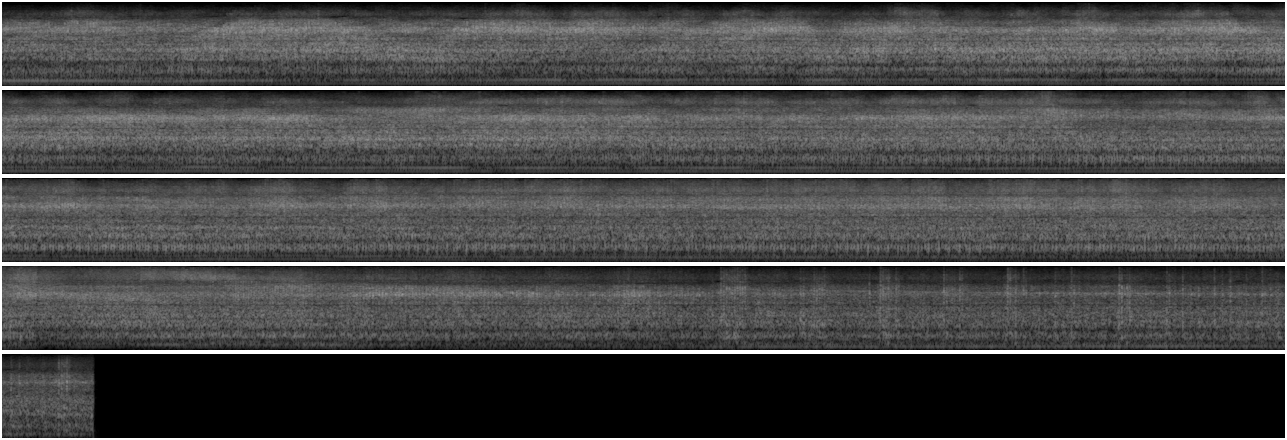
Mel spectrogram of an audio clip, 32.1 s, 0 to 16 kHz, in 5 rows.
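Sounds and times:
tractor engine lugging: 0.0 - 26.2.

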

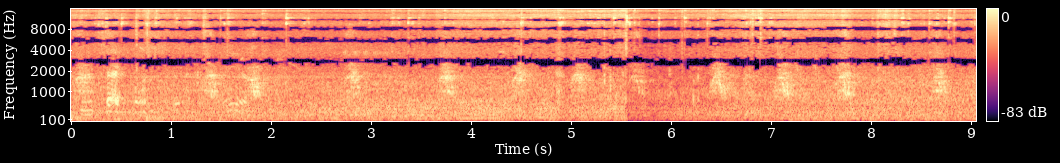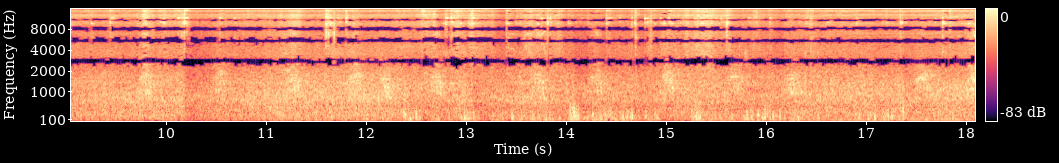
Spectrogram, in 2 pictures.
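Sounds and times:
hose spraying water: 6.4 - 18.0.

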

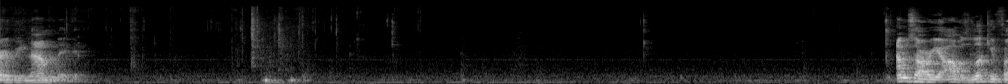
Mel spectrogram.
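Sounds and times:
low steady hum: 0.0 - 10.0
man chewing food: 0.4 - 4.7, 7.7 - 8.9.

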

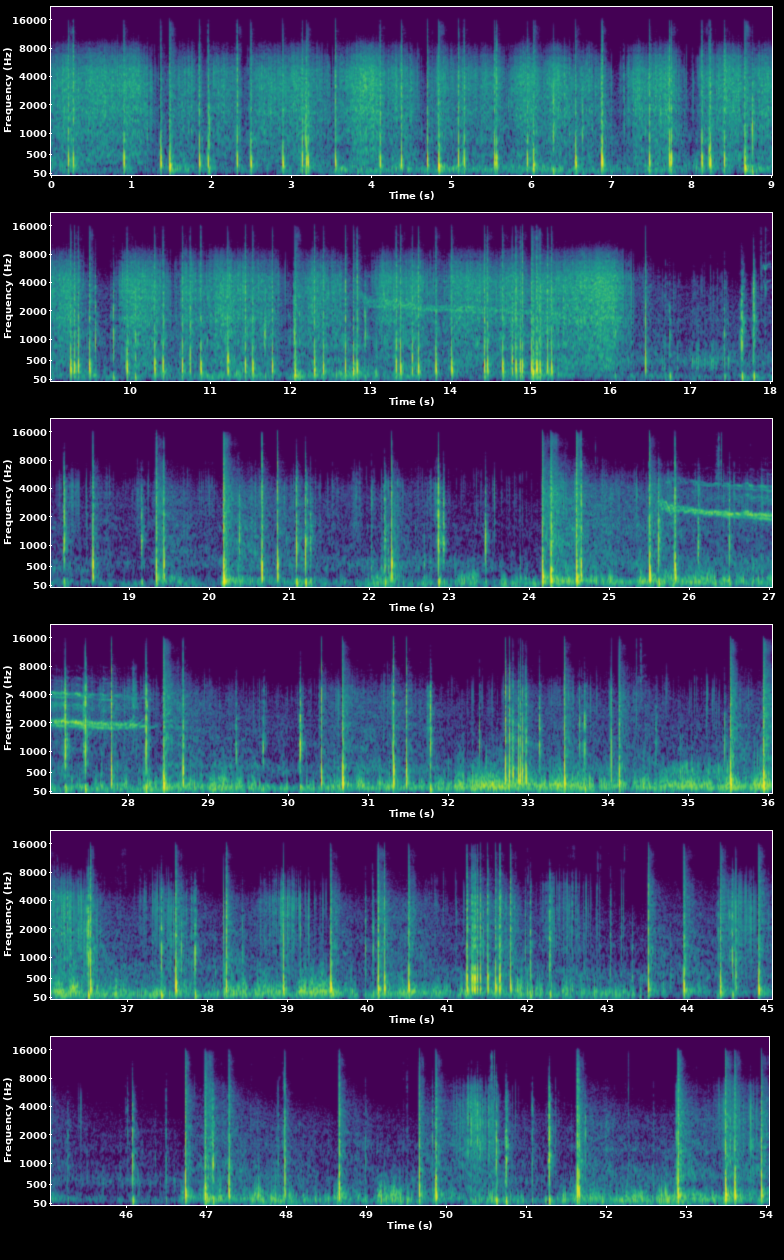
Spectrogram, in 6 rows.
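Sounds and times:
fireworks bangs and pops: 0.0 - 54.0
firework whistle falling: 12.6 - 16.1, 25.5 - 28.5.

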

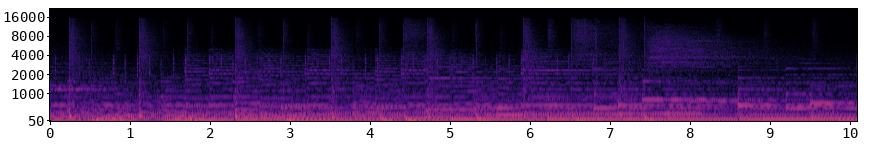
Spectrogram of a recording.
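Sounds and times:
instrumental music with plucked notes: 0.0 - 10.0.

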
